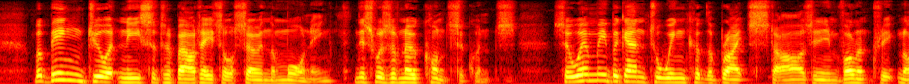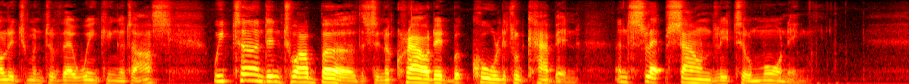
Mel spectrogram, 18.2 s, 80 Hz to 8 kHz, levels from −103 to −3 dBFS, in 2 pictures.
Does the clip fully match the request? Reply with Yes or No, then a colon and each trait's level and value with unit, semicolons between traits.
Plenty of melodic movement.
Yes: wide, 6.0 semitones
